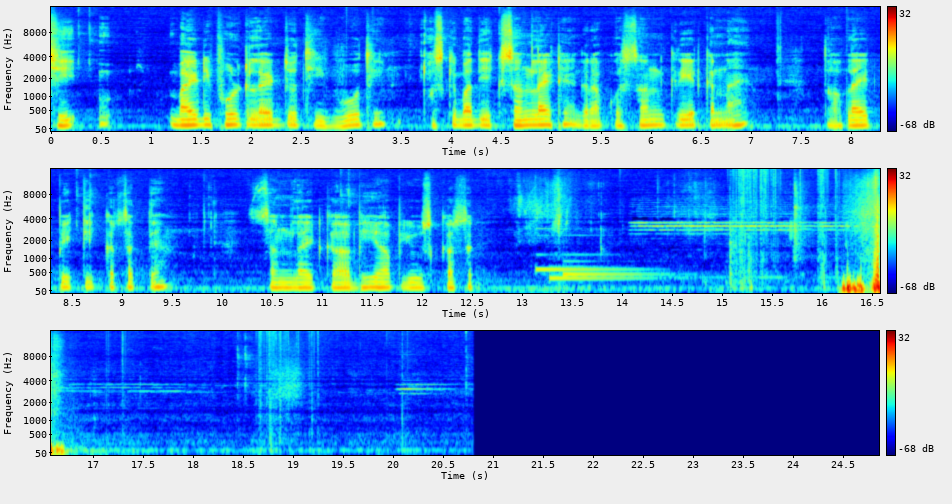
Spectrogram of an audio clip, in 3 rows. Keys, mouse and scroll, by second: 1.0-3.3 drag.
